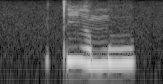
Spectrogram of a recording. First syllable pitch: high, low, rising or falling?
falling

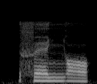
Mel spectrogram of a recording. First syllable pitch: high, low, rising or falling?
low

